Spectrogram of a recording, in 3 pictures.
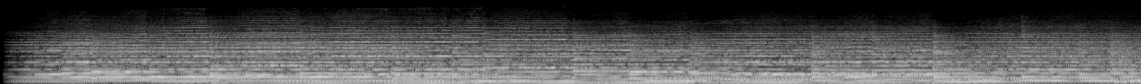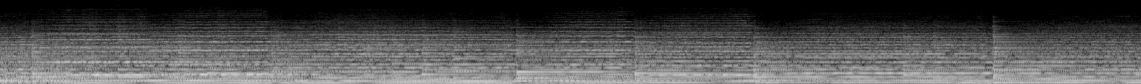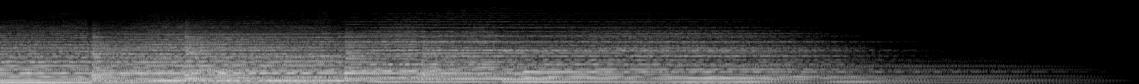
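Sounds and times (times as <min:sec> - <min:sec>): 
string orchestra: 0:00.0 - 0:32.3.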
